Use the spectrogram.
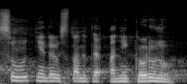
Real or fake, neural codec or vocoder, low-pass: fake; codec, 44.1 kHz, 2.6 kbps, SNAC; 14.4 kHz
